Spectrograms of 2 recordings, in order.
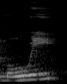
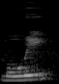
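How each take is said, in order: First: The R sound becomes a W-like sound. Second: The same.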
